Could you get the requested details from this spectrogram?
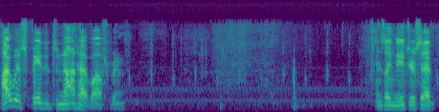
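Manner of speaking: talking around a mint; mouth full. Real, not acted. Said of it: "sorry, I got a mint in my mouth here".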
